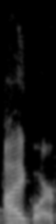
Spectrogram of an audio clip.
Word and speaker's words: Igor: It's pronounced Iiggore from Young Frankenstein and the Eigore animation movie from John Cusack animation.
